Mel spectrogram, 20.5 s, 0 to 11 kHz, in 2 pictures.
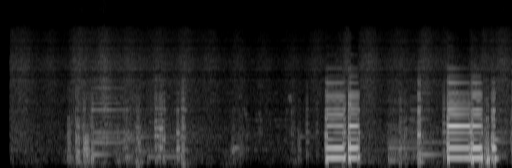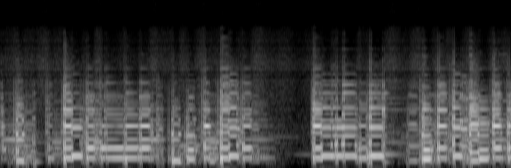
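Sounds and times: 
Bluesy Groove in Five Four: 7.9 - 15.7, 16.4 - 20.4.

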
